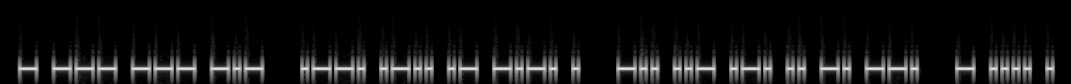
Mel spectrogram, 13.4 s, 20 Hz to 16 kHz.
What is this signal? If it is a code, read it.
Morse code, heard as a keyed tone, about 17 wpm, 700 Hz. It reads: TOOK PLACE DURING THE
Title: Sentences from Top 1000 Words - Review Part 4 - 17wpm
